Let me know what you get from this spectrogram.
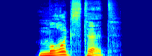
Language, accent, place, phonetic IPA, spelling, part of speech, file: German, Germany, Berlin, [ˈmʊʁkstət], murkstet, verb, De-murkstet.ogg
- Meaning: inflection of murksen: 1. second-person plural preterite 2. second-person plural subjunctive II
